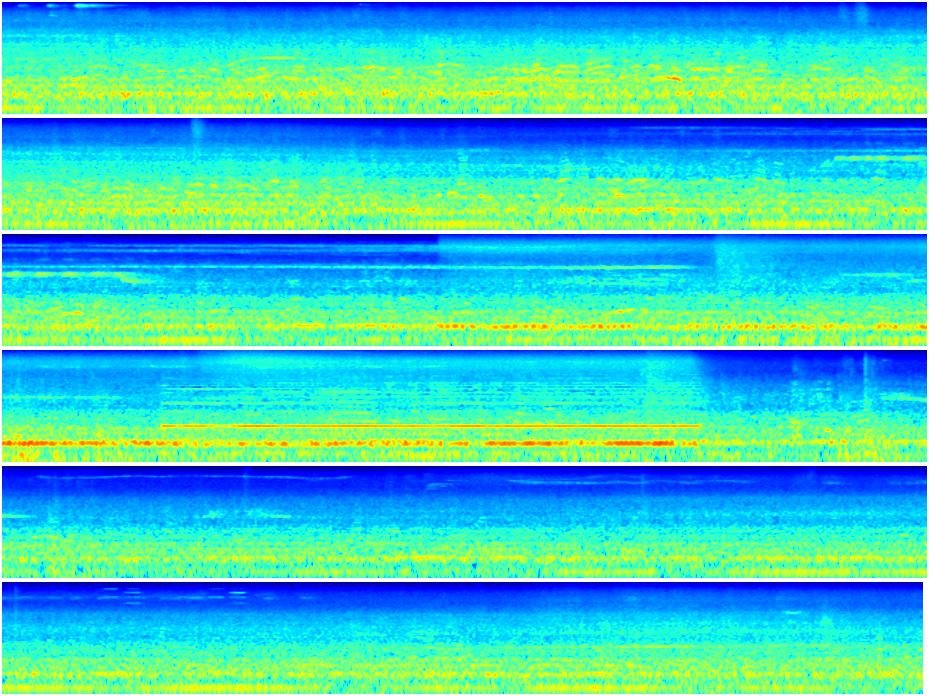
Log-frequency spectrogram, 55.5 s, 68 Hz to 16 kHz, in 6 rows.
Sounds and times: metro 0.0 - 55.4

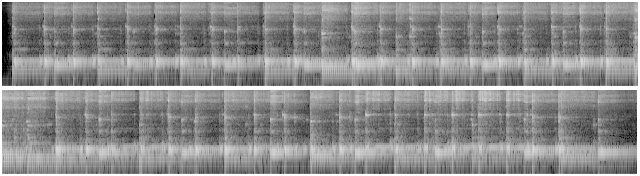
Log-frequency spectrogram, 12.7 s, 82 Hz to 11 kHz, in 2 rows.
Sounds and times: Playing an african kalimba 0.0 - 12.7

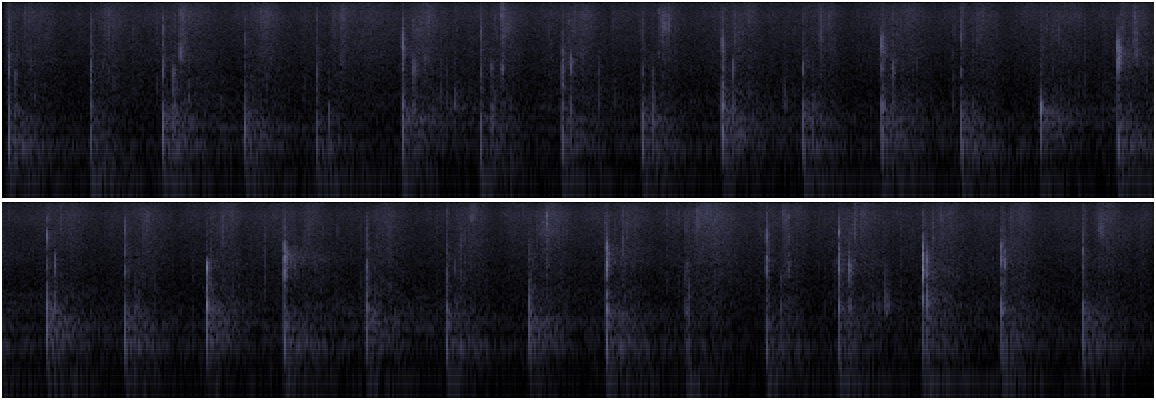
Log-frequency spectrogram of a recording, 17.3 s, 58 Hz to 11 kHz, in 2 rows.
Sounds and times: High sneakers on a stone floor with a nice large reverb 0.0 - 17.2

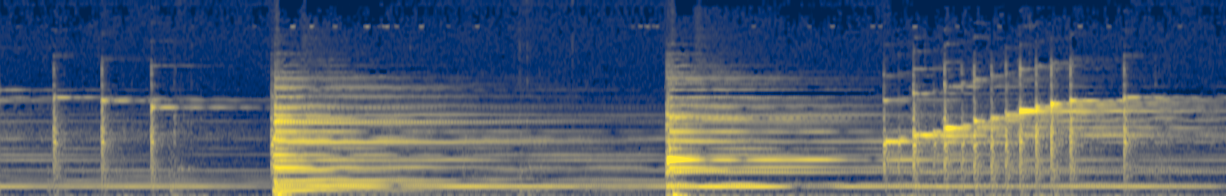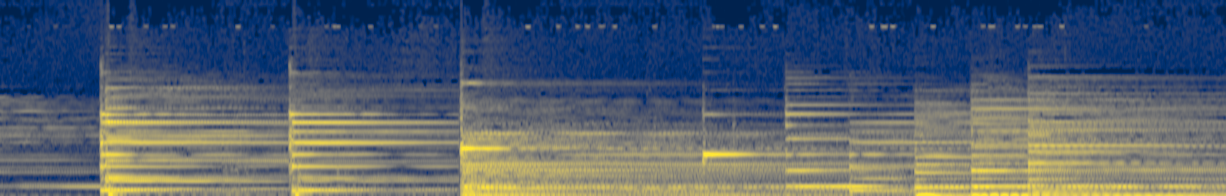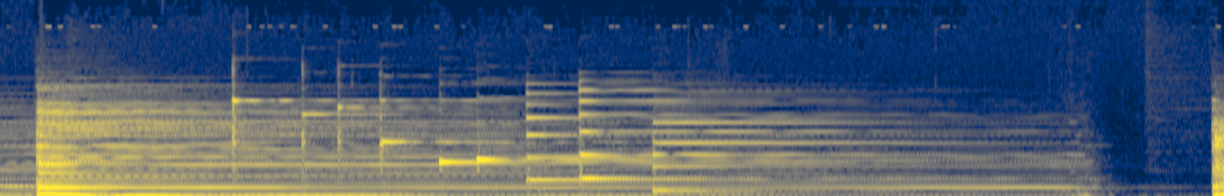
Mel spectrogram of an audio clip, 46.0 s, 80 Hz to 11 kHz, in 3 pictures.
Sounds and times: Piano Improvisation 0.0 - 44.4

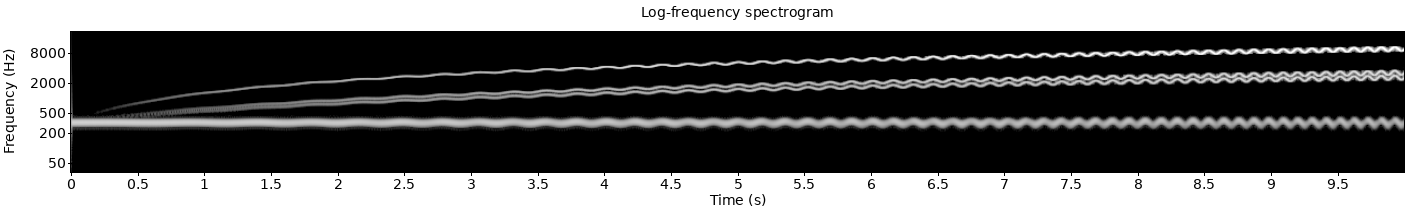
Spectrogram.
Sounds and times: tone 0.0 - 10.0

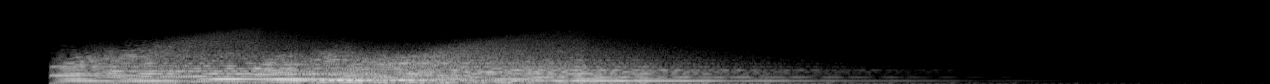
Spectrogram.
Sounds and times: strings 0.5 - 8.3

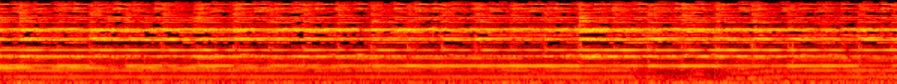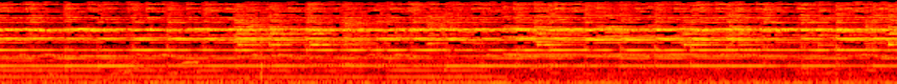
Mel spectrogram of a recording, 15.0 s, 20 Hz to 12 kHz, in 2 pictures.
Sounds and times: ringing dozens of bells 0.0 - 14.9
visitors walk round the temple 0.0 - 14.9

